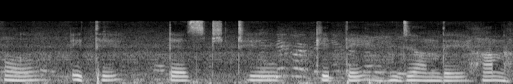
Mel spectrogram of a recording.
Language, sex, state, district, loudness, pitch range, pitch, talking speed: Punjabi, female, Punjab, Kapurthala, -15 LUFS, 185-200 Hz, 190 Hz, 70 wpm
